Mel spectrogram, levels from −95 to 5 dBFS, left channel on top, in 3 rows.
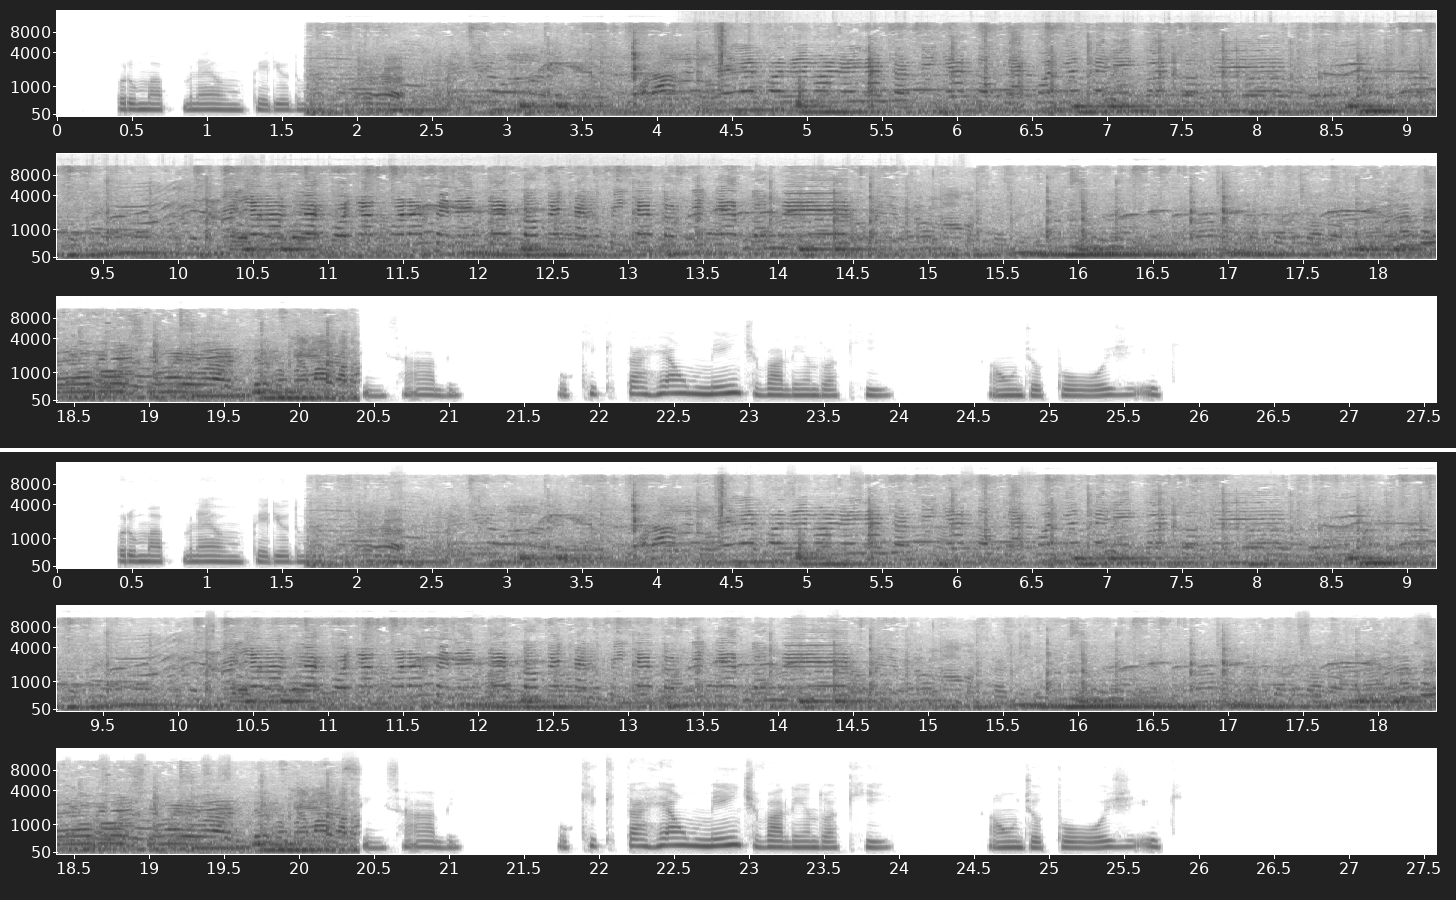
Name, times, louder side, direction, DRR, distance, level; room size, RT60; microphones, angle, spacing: voice 1, 0.4-7.5 8.0-9.2 9.8-14.8 15.1-16.7 17.4-21.1 21.7-24.0 24.6-25.8, right 1 dB, 70° right, 3.8 m, -42 dB
sound 1, 1.7-20.4, left 2 dB, 10° left, 0.4 m, -28 dB
Walk footsteps, 4.1-15.4, left 2 dB, 65° left, 1.5 m, -48 dB
open air
head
